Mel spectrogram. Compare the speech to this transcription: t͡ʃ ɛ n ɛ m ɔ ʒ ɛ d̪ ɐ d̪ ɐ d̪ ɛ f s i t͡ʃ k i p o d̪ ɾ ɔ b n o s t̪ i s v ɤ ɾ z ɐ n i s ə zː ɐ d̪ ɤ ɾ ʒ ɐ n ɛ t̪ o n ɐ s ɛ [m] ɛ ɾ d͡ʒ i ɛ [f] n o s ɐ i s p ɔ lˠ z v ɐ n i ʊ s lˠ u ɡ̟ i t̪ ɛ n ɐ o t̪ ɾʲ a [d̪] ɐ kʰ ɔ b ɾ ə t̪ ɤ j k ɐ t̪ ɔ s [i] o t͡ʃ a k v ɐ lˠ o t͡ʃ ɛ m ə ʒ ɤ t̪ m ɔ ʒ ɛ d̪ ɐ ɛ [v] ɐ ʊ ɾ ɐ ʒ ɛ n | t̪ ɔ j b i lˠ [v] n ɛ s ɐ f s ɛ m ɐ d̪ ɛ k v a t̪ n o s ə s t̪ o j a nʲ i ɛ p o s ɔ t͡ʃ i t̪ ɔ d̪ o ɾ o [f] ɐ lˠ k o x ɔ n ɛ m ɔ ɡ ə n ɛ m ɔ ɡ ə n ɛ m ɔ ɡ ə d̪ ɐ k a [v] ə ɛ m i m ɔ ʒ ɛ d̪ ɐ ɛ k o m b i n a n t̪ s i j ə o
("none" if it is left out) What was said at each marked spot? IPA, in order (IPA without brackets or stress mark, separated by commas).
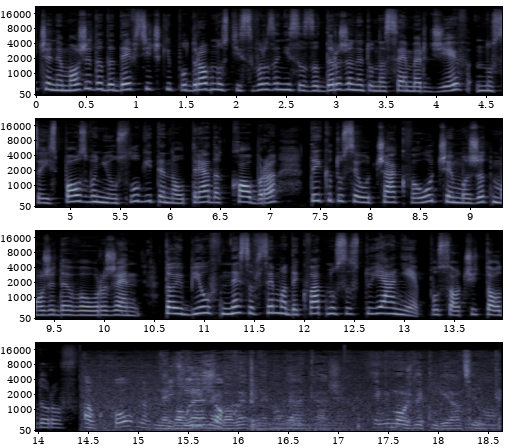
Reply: m, f, d̪, ɛ, v, f, f, ʒ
